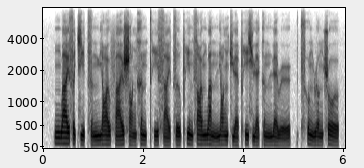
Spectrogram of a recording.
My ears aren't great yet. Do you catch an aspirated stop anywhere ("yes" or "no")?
yes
